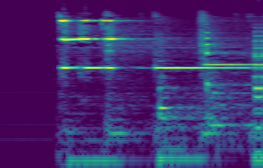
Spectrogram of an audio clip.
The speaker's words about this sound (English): hold on, let me get my bell. Hold on. I can figure out how to work it.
